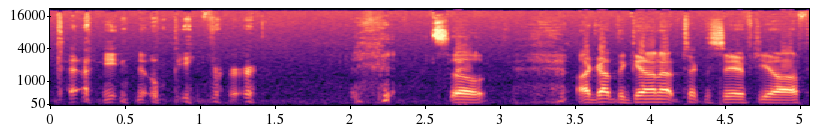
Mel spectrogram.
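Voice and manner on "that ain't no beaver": slow, stunned whisper. Retold or imitated. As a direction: breathe it out, stunned and hushed. Sees grizzly, hushed realisation.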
